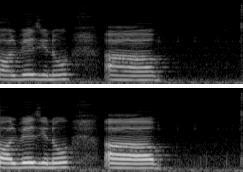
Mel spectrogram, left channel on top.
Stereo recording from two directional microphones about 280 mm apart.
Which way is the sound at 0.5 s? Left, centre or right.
Centre.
